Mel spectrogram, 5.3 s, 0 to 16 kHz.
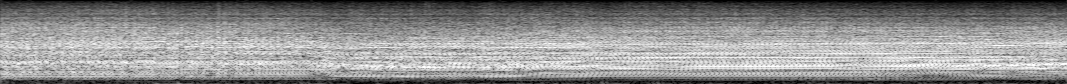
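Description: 1978 Chevrolet Nova drag car doing a burnout, its engine held at high revs while the rear tyres spin and smoke. The engine note dips briefly about two seconds in, then climbs back to a steady high pitch.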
